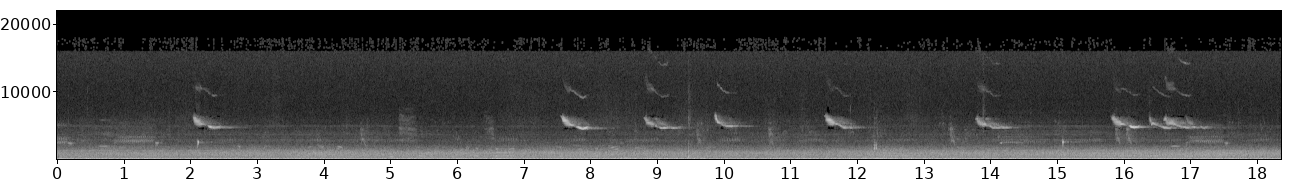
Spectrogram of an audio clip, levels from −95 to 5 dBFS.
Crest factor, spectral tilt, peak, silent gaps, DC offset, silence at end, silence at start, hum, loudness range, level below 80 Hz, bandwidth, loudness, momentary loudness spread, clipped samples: 16 dB; -4.5 dB/octave; -10 dBFS; none; under 0.1%; 0 s; 0 s; none; 4 LU; -34 dBFS; 17.5 kHz; -27 LUFS; 6 LU; under 0.1%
